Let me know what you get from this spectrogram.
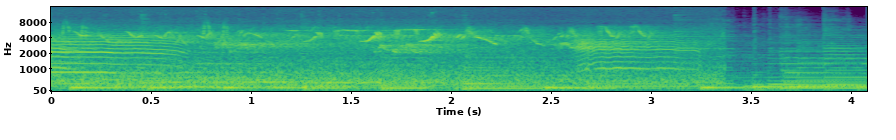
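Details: Domestic goat bleating over steady background music: wavering, harmonic-rich cries near the start and again around the third second, then a cut into more music.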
